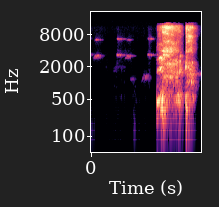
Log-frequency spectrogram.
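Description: A man coughing: a loud, harsh cough about a second and a half in, followed at once by a shorter second one.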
